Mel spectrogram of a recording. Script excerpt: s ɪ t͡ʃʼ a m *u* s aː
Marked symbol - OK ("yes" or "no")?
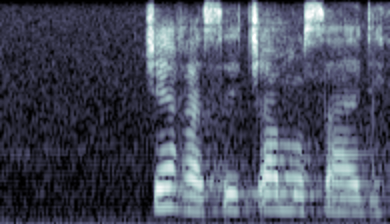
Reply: no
